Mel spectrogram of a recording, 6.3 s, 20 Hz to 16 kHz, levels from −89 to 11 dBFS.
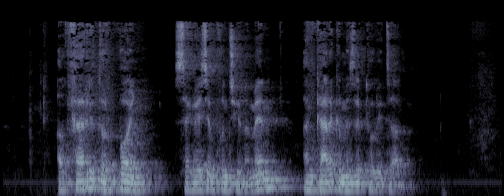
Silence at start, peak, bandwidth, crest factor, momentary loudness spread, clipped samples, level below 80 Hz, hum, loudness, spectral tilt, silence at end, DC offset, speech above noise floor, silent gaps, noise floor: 0.7 s; -12 dBFS; 11.5 kHz; 20 dB; 11 LU; under 0.1%; -52 dBFS; none; -30 LUFS; -4 dB/octave; 1.15 s; under 0.1%; 42 dB; none; -71 dBFS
